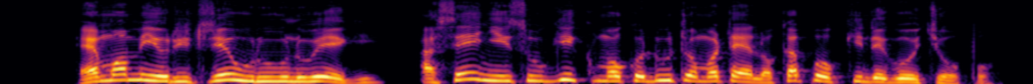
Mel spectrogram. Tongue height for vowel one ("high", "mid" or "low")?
mid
